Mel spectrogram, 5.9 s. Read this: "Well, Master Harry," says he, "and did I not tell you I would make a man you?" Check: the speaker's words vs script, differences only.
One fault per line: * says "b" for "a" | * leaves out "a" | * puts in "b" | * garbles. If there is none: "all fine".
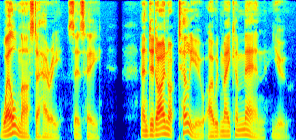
all fine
